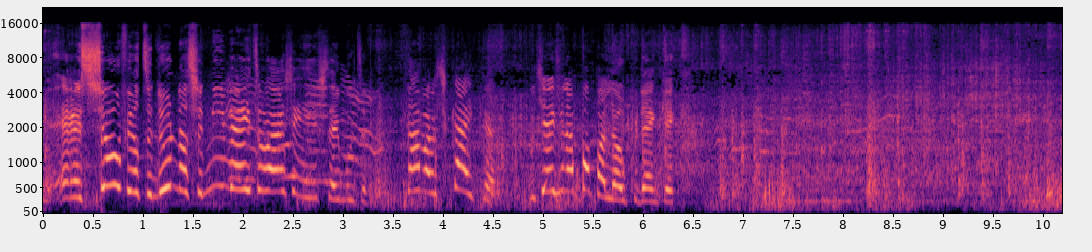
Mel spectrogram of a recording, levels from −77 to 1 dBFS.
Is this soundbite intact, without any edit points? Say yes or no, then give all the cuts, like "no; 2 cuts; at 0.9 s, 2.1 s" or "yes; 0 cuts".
yes; 0 cuts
